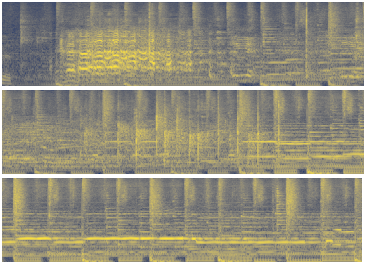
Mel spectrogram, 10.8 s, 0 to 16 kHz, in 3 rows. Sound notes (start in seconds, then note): 0.5 laughter; 4.7 applause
